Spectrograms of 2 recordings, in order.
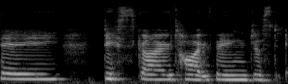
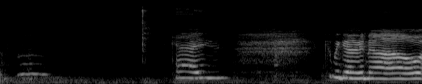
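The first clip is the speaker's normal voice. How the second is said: awkward politeness; 5 semitones higher, 4 dB quieter than usual. Retold or imitated. Awkward couple wanting to leave tour.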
